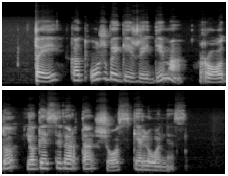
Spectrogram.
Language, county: Lithuanian, Panevėžys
